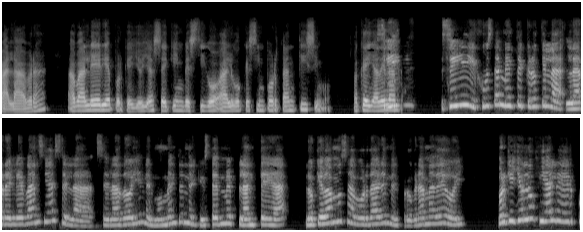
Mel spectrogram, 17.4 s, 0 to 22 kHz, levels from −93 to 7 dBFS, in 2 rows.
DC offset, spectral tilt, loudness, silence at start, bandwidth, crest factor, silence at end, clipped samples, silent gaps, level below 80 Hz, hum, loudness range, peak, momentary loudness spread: under 0.1%; -5 dB/octave; -26 LUFS; 0 s; 12 kHz; 20 dB; 0.1 s; under 0.1%; none; -74 dBFS; none; 4 LU; -6 dBFS; 11 LU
